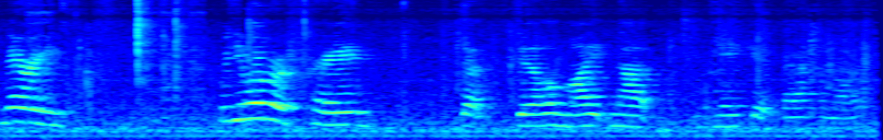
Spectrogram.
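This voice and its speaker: A woman's voice: mid-range voice, slow pace, close to an everyday voice. A woman playing an insistent documentary filmmaker who probes with questions, in a staged reading. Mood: probing, insistent. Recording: echoey theatre, distant mic, noisy.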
